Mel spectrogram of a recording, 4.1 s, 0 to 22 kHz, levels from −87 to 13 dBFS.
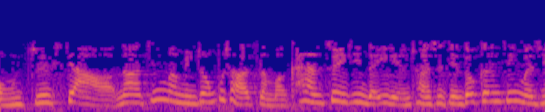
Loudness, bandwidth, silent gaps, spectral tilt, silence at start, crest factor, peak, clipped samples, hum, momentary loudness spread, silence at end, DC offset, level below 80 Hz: -28 LUFS; 5.8 kHz; none; -4 dB/octave; 0 s; 14 dB; -14 dBFS; under 0.1%; none; 2 LU; 0 s; under 0.1%; -60 dBFS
